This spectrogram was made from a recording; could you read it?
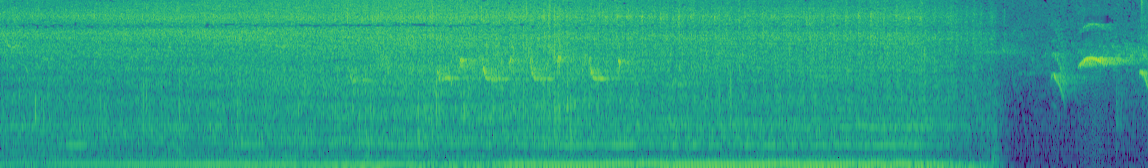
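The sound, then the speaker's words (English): A car engine idles with a steady low rumble for about ten seconds, then cuts off abruptly, leaving birds chirping in the quiet that follows. “Car trouble?”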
